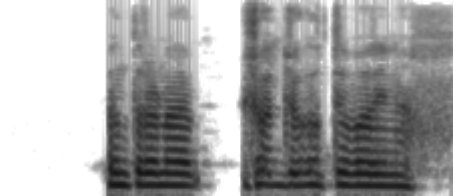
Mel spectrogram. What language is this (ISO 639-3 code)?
ben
